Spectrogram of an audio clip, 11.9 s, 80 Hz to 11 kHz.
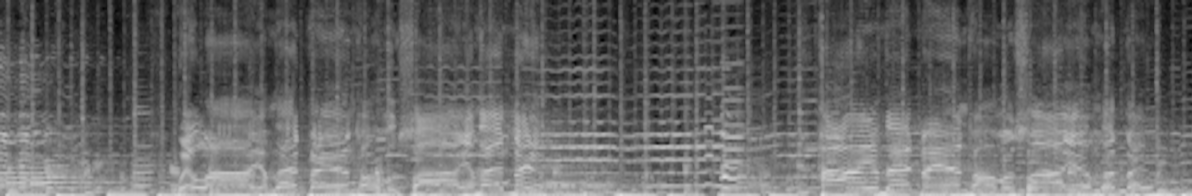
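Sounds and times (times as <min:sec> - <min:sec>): bluegrass band playing: 0:00.0 - 0:11.9
steady bass notes: 0:00.0 - 0:11.9
sliding lead line: 0:00.4 - 0:11.8.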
